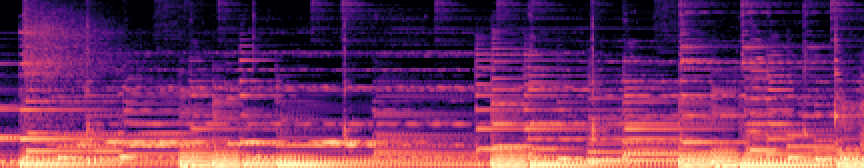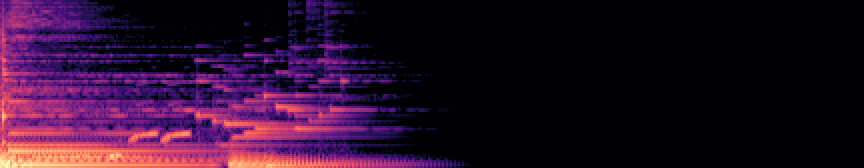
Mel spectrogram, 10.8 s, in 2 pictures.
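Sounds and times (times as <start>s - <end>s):
synthesizer session sound: 0.2s - 8.0s.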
